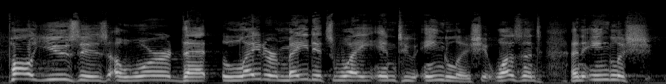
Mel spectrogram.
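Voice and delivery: ordinary talk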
